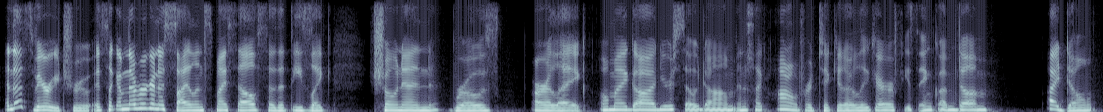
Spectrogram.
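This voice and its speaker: A woman in her late twenties reacting to online comments in a casual vlog, blunt and quick to laugh, swearing casually. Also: mid-range voice, vocal fry, darkish tone, clear, resonant tone, no echo, clean studio sound. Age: late 20s. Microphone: dynamic studio mic.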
